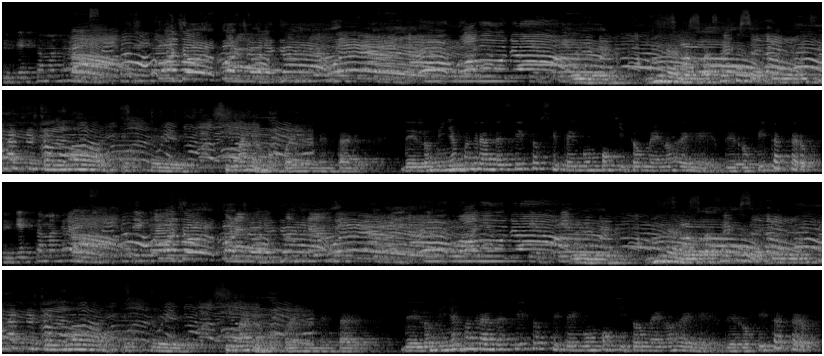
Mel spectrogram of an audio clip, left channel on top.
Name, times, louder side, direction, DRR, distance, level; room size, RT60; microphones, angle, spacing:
voice 1, 0.0-5.9 9.5-9.7, right 2 dB, 80° right, 0 dB, 2.7 m, -37 dB
sound 1, 0.7-11.3, left 3 dB, 15° left, 0.3 m, -30 dB
voice 2, 5.7-10.1 10.4-11.8 12.2-16.2, left 1 dB, 65° left, 1 dB, 2.3 m, -32 dB
20.5 x 11.5 x 2.5 m, 1.1 s
head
